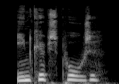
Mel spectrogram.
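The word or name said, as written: INDKØBSPOSE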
